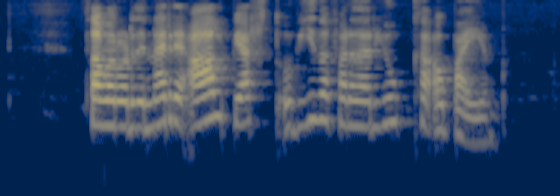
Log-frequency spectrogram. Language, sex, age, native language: Icelandic, female, 30-39, Icelandic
